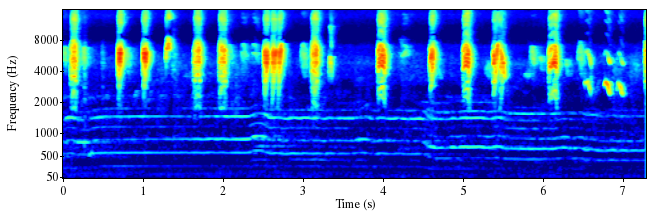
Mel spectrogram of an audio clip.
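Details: Tembakan-style song of a brown-throated sunbird: rapid, bright, high-pitched chirps in quick bursts, with a few quick twittering notes near the end and low steady hum-like tones underneath.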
